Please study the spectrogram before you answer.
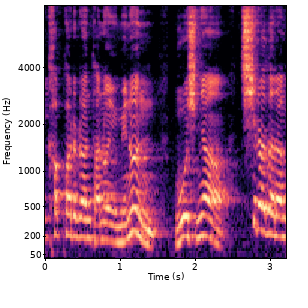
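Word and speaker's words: כָּפַר: 근데 칠하라 했을 때 칠하라는 건 히브리어로 카파르예요. 그러니까 여러분 이 히브리어대로 발음대로 표현을 한다면 14절이 고페르 나무로 방주를 만들고 코페르로 안팎을 카파르하라라고 얘기합니다.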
